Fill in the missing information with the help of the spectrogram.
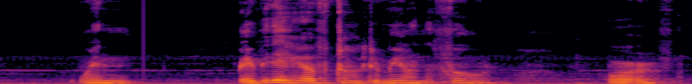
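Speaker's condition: Cerebral palsy; spastic quadriplegia cerebral palsy, body very spastic and tight, daily wheelchair use, cannot stand long unassisted; breathes on own without any support, eats and feeds self

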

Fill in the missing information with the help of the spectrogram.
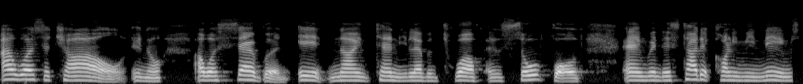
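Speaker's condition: Cleft lip and palate

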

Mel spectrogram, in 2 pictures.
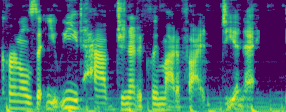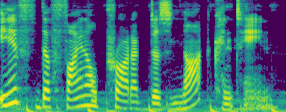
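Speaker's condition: No condition

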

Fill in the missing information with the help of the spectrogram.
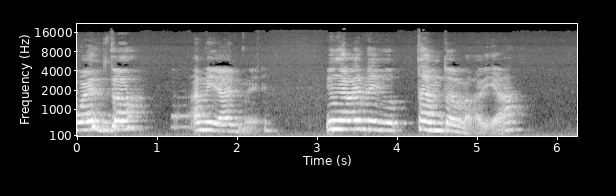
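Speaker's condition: Cerebral palsy; speech affected

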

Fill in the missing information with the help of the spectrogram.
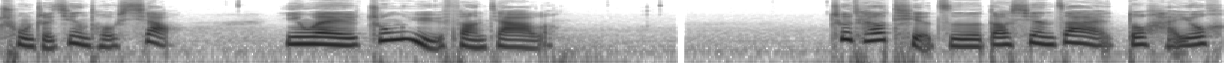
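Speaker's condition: No condition

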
